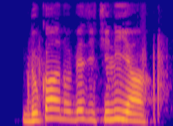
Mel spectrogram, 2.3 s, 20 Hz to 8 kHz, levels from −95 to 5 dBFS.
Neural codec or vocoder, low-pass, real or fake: none; 7.2 kHz; real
